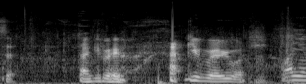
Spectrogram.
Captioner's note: laughs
